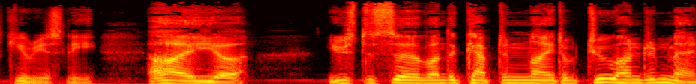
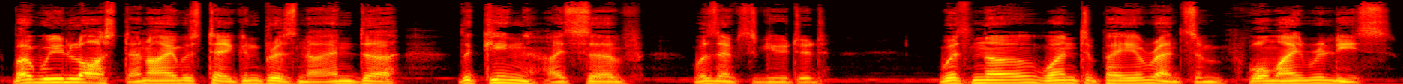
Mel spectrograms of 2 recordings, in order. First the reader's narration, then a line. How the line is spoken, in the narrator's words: Gavin sighed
